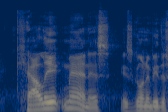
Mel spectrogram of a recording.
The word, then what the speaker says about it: Kaliakmanis: Athan Kaliakmanis is my best guess on the pronunciation of the last name right now.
